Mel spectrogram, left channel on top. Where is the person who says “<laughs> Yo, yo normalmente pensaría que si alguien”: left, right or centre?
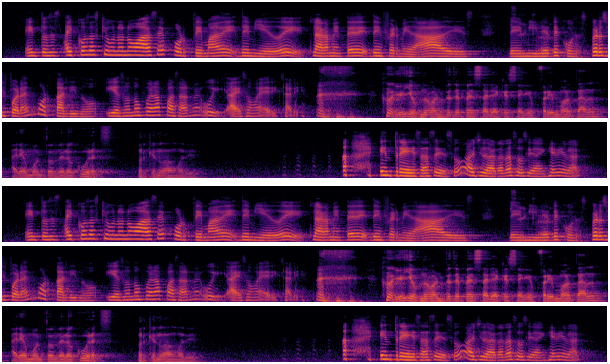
Right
